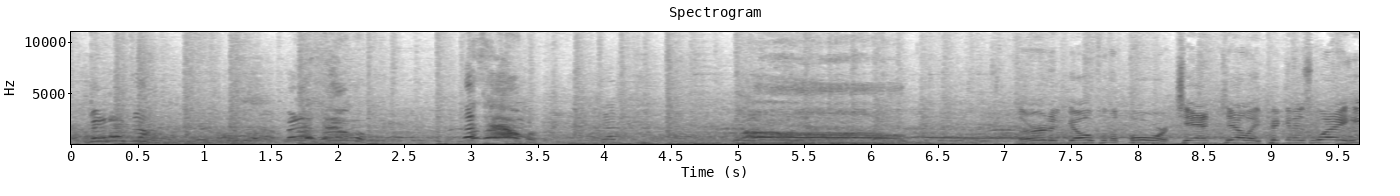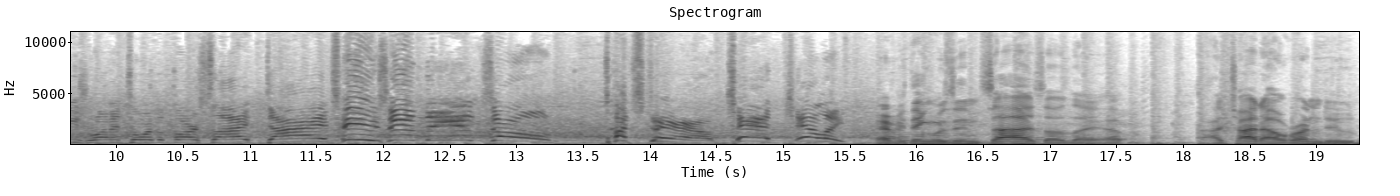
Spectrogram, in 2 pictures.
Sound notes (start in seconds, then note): 0.2 voiceover; 4.1 team and crowd cheers; 7.2 voiceover; 13.6 crowd cheers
